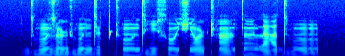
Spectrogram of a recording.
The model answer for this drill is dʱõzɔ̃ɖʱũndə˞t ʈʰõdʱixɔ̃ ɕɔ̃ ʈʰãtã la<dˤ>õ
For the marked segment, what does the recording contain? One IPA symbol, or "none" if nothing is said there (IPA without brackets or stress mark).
dʱ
